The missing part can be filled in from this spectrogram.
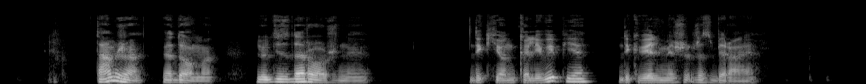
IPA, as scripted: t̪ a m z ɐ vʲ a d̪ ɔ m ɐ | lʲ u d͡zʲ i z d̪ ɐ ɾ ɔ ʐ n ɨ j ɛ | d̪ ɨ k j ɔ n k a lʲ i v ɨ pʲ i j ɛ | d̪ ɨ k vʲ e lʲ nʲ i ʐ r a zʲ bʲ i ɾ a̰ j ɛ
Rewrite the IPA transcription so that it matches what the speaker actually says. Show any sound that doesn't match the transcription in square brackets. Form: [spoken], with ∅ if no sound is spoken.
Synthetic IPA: t̪ a m [ʐ] ɐ vʲ a d̪ ɔ m ɐ | lʲ u d͡zʲ i z d̪ [a] ɾ ɔ ʐ n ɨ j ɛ | d̪ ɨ k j ɔ n k a lʲ i v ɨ pʲ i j ɛ | d̪ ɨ k vʲ e lʲ [mʲ] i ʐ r [ɐ] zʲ bʲ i ɾ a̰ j ɛ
